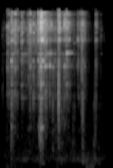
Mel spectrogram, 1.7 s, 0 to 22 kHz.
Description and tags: Keys Jingling 2 2
Lock, Keys, Door, Real, Foley, Key, Design, Rattle, Jingling, Recording, Jingle, Sound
